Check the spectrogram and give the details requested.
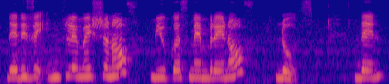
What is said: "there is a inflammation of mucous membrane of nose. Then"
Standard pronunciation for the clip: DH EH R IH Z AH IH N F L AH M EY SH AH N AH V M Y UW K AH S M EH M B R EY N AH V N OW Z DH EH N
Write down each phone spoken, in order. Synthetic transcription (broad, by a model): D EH R IH Z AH IH N F L AH M EY SH AH N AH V M Y UW K AH S M EH M B R EY N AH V N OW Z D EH N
